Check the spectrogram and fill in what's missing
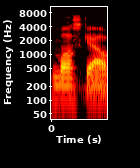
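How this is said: The city name is said the American way. "Most Americans refer to it as Moscow"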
